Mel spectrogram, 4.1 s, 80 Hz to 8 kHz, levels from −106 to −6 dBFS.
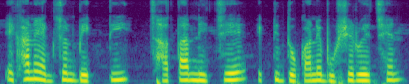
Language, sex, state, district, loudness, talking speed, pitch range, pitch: Bengali, female, West Bengal, Alipurduar, -16 LUFS, 130 wpm, 210-240 Hz, 225 Hz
